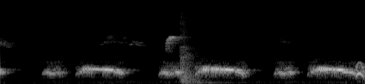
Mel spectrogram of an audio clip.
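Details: Spotted dove in the 'giọng thổ' style, calling to lure and provoke rival wild males. About five soft, low, hollow coos, some drawn out, are broken midway by a sharp click. A faint high chirp sounds above.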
